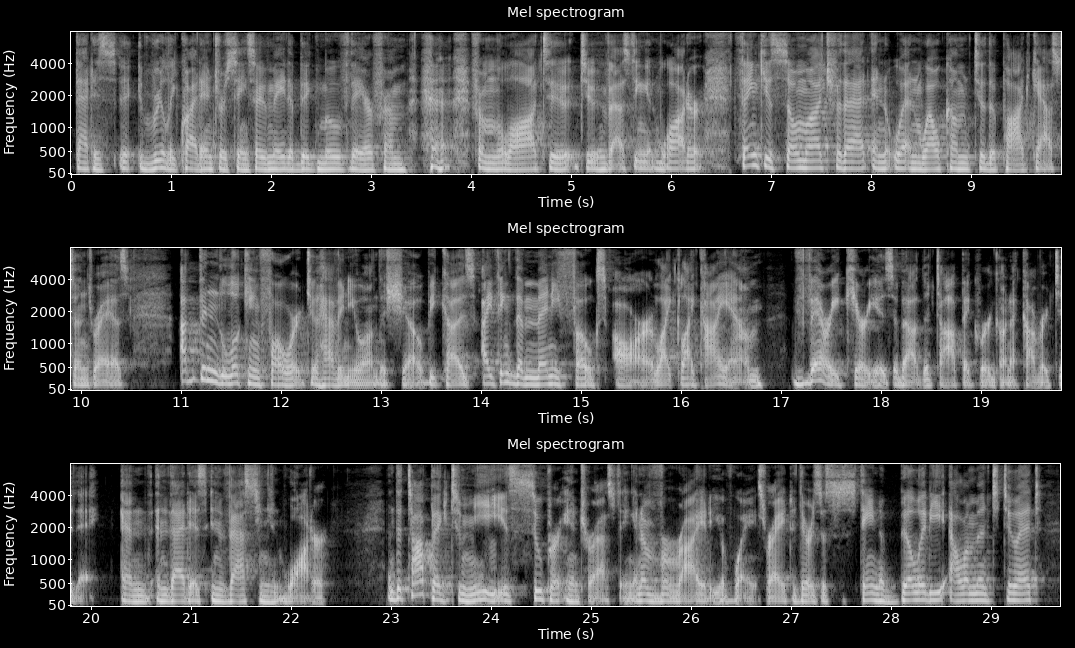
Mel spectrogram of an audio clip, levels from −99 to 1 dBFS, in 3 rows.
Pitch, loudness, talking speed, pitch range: 140 Hz, -20 LUFS, 190 wpm, 130-150 Hz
